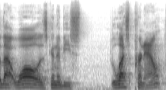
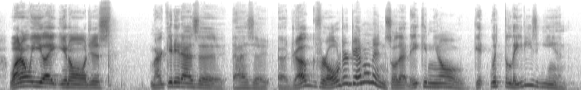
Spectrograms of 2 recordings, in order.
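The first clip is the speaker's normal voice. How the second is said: bad, horrible put-on Canadian accent. A speaker acts out what others suggested, horrible Canadian accent. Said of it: "that was a horrible Canadian accent".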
